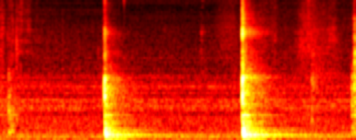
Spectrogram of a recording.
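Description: A wooden spoon knocks against a metal saucepan.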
